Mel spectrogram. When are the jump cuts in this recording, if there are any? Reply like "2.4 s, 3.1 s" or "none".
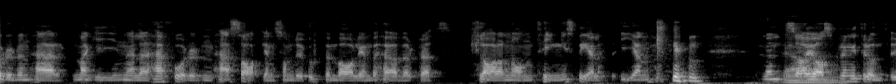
none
